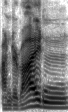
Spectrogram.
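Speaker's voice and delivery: plain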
